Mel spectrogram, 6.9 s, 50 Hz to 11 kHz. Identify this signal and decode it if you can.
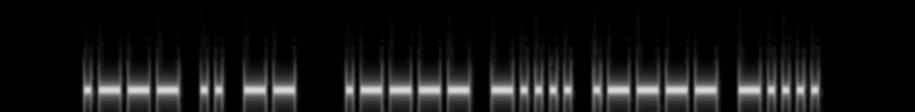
Morse code, heard as a keyed tone, about 22 wpm, 700 Hz. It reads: JIM 1616
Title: CWT Exchange 22wpm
